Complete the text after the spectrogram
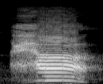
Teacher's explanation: ये बीच हलक से अदा होता है। हलक के दरमियान से इसमें ठंडा हवा महसूस होता है।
